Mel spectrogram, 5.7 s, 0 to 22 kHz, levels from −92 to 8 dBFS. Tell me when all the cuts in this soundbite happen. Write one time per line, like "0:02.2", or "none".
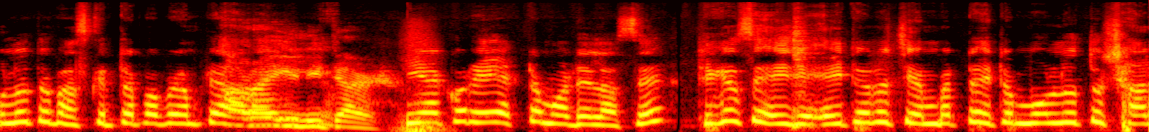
0:02.0
0:03.4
